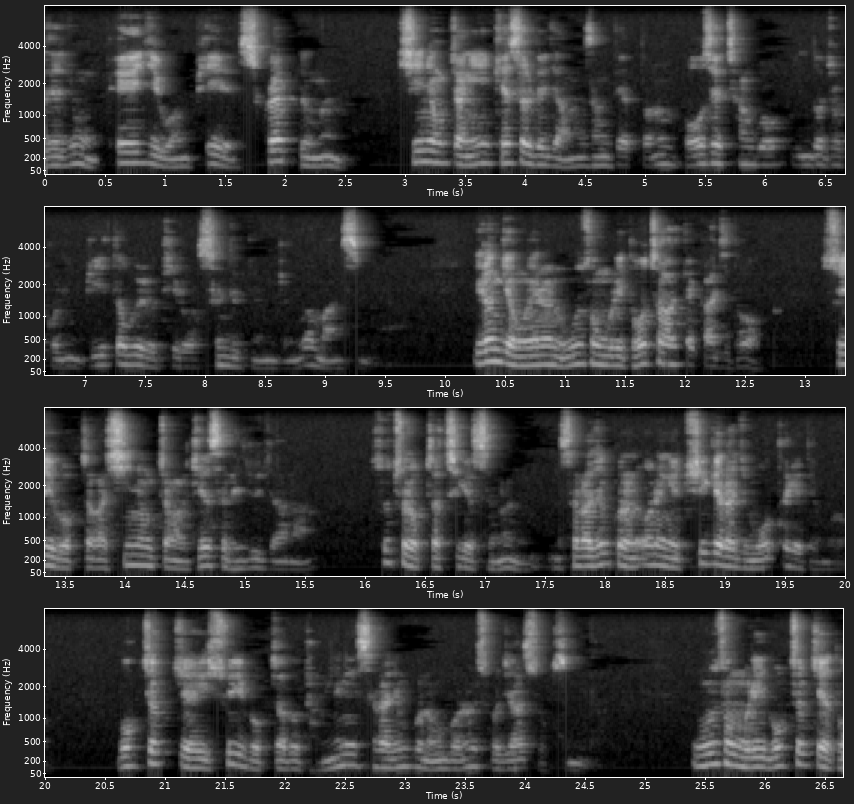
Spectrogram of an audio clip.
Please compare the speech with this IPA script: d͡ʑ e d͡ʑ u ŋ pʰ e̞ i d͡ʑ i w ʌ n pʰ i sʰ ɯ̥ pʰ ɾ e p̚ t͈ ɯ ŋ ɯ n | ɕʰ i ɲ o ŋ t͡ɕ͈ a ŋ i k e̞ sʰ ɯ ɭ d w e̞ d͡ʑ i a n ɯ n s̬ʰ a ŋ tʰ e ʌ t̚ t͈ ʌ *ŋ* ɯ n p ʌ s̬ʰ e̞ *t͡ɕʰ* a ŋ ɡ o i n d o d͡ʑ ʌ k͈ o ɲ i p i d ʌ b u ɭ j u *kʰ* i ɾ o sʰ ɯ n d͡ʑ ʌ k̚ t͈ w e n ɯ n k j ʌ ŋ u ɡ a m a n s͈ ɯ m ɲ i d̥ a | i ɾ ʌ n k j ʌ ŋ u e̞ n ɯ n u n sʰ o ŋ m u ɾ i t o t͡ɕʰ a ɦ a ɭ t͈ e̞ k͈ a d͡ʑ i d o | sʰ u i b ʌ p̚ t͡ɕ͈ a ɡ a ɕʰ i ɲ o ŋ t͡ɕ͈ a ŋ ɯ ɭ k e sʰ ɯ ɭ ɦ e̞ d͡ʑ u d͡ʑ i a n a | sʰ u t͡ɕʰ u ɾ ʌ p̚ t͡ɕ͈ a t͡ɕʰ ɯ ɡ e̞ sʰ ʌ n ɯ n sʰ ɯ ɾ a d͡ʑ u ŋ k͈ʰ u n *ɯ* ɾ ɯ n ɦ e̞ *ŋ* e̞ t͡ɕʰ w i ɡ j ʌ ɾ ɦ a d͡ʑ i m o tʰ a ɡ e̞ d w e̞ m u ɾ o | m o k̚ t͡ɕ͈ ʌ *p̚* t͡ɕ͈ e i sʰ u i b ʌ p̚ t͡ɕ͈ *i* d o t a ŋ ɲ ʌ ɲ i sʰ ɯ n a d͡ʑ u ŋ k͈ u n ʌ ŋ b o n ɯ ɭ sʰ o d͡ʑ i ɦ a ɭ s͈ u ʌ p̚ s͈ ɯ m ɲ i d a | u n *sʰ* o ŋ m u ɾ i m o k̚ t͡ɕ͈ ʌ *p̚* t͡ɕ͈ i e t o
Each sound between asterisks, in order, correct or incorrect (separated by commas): incorrect, correct, incorrect, correct, correct, incorrect, incorrect, correct, incorrect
